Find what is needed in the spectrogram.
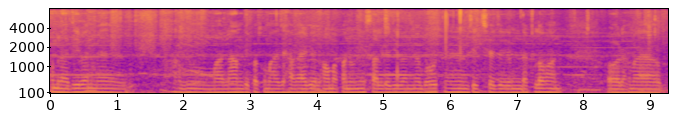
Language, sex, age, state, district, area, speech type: Maithili, male, 18-30, Bihar, Darbhanga, urban, spontaneous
